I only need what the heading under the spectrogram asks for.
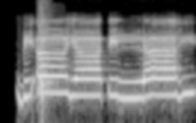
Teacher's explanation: اللہ کا جو لام ہے وہ ہم باریک پڑھیں گے، اس میں جلالت ترقیق ہو رہا ہے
